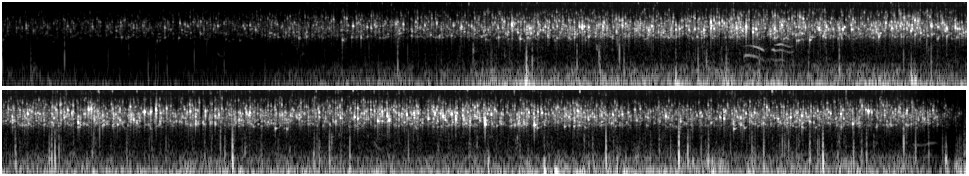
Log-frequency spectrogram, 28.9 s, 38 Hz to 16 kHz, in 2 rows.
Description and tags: mayfield water flowing01
Underwater recording made with a hydrophone in a creek at Mayfield Park in Austin, TX
bubbly, gurgle, underwater, bubbles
